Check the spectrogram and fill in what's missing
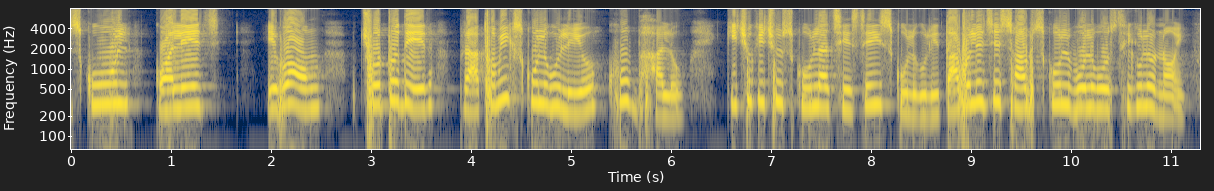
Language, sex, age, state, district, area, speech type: Bengali, female, 18-30, West Bengal, Purba Medinipur, rural, spontaneous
